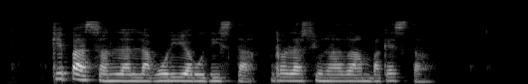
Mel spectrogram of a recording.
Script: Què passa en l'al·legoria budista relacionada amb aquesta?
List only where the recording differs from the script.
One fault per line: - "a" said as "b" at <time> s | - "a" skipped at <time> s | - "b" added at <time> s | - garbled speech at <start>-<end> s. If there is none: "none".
none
